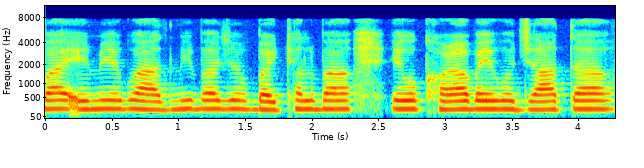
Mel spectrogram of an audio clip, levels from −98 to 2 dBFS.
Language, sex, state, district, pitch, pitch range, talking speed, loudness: Bhojpuri, female, Uttar Pradesh, Ghazipur, 210 Hz, 205-215 Hz, 180 wpm, -15 LUFS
